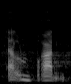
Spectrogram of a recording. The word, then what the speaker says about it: Alm. Brand: It's not easy to pronounce. It's Almbrand Group.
